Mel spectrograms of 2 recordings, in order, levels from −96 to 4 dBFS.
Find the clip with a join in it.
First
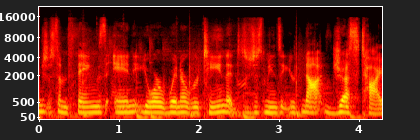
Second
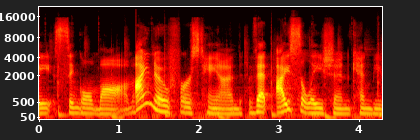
first; 1 cut; at 3.2 s

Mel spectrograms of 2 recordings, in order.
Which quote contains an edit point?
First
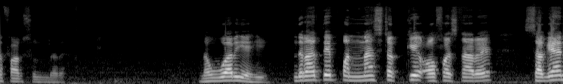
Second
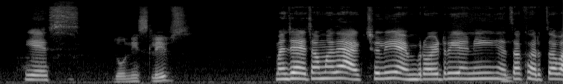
first; 1 cut; at 2.9 s

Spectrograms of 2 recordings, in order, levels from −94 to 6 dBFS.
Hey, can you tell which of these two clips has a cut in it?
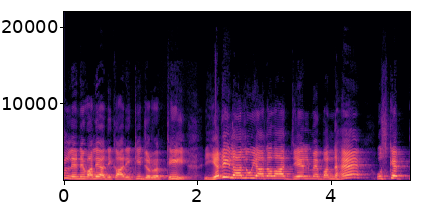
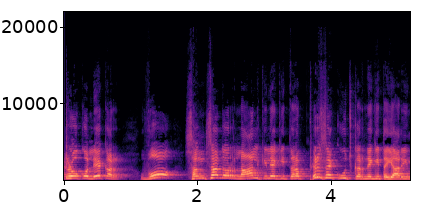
first; 1 cut; at 1.9 s

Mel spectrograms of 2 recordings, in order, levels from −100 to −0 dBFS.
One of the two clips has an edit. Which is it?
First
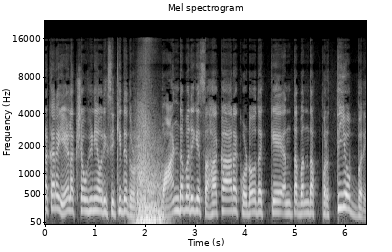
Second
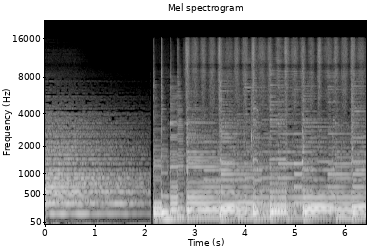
first; 1 cut; at 2.0 s

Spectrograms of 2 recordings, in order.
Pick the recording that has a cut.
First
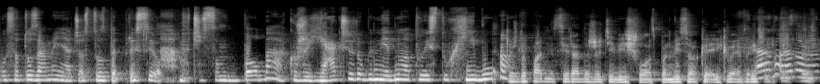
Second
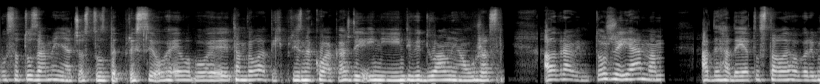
first; 2 cuts; at 1.6 s, 4.9 s

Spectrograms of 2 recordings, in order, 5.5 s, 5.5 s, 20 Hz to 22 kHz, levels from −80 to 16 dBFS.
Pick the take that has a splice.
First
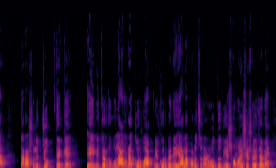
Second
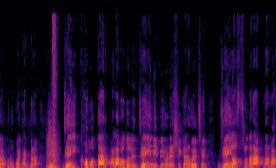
second; 1 cut; at 0.9 s

